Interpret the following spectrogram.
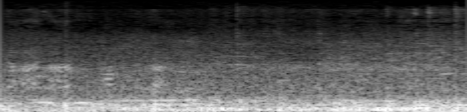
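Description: Car cabin noise while driving slowly in traffic: a steady low rumble of engine and tyres, with an indistinct voice in the first part.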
